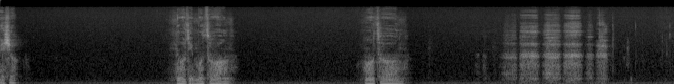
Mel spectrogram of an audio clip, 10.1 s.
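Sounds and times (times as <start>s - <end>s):
speech: 0.0s - 0.4s, 2.6s - 3.6s, 5.4s - 6.2s
heavy ragged gasping breaths: 7.2s - 9.2s.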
